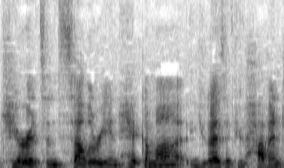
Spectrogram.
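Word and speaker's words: jicama: there's dipping vegetables like carrots and celery and hikma you guys if you haven't tried hikma yet um it's spelled j i c a m a and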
